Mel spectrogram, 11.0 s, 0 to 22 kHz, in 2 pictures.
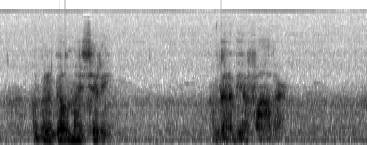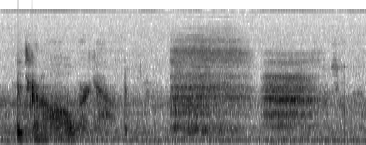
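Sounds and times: person breathing: 8.0 - 10.4.

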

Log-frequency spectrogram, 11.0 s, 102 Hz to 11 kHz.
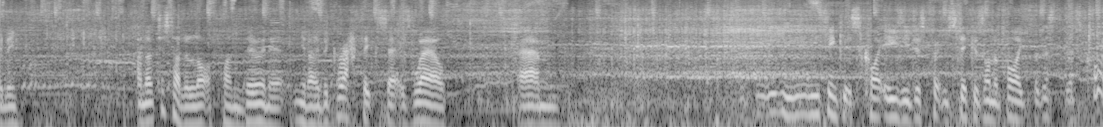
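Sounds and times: electric motor whine: 0.0 - 11.0
low rumble: 0.0 - 11.0
wind noise: 0.0 - 11.0
person speaking: 5.2 - 5.7.

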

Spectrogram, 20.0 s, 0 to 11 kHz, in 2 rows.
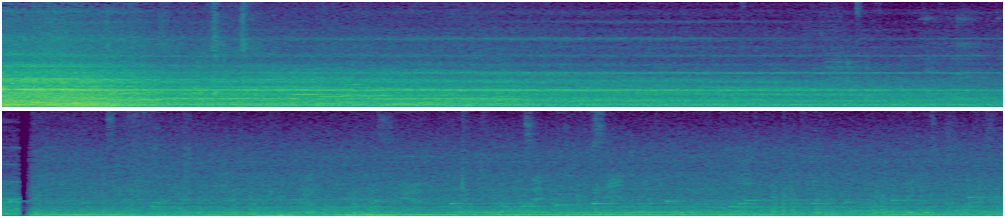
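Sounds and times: train high whine: 0.0 - 20.0
train rumble: 0.0 - 20.0.

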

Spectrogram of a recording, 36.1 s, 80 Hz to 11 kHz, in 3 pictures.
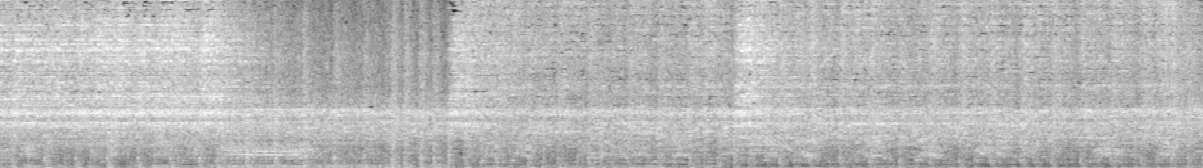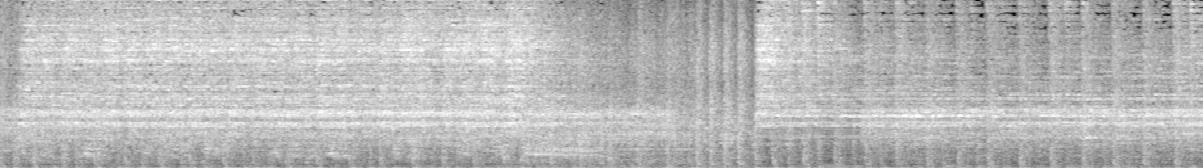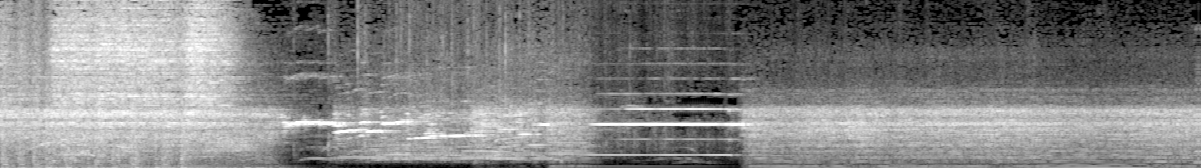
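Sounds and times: amp hum: 0.0 - 26.8
held guitar and bass notes: 0.0 - 26.9, 31.4 - 36.0
punk band playing live: 0.0 - 28.4, 29.3 - 36.0
crowd voices: 0.0 - 34.7
amplifier feedback tones: 0.1 - 7.6.

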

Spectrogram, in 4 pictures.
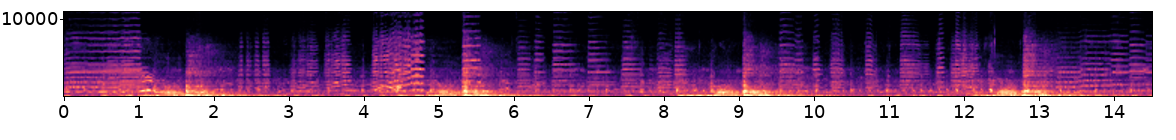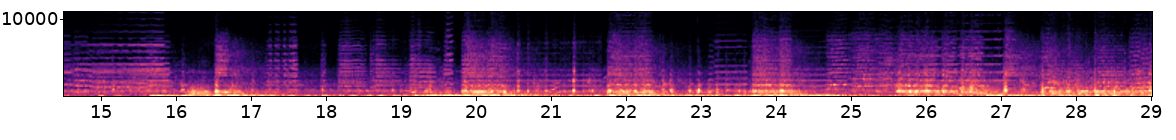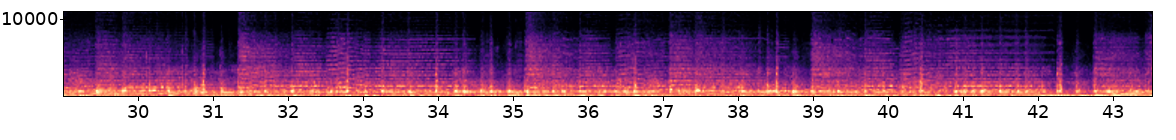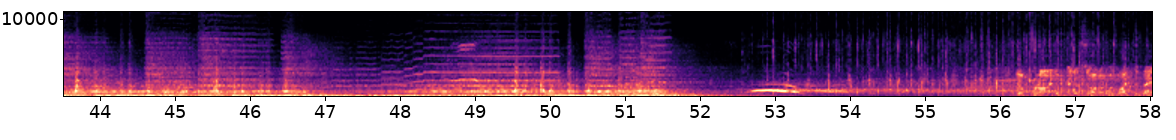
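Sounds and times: marching band brass: 0.0 - 58.0.

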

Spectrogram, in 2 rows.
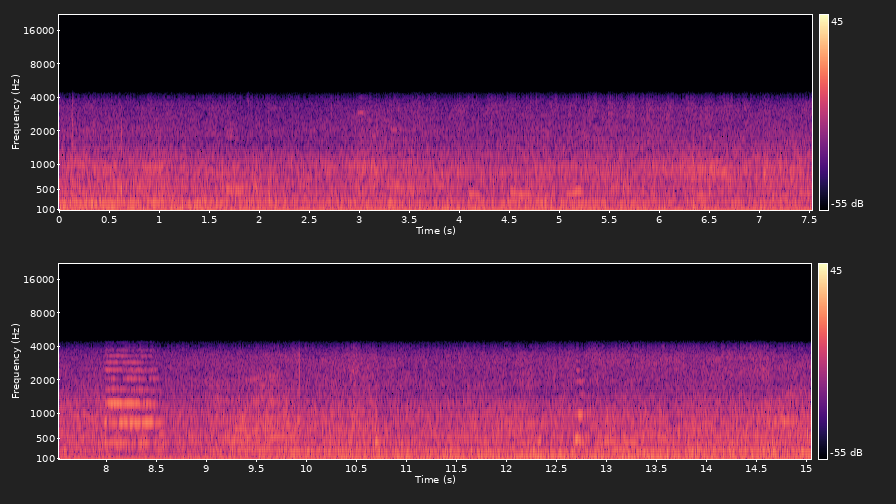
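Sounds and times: traffic noise: 0.0 - 15.0
car horn toot: 8.0 - 8.6.

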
